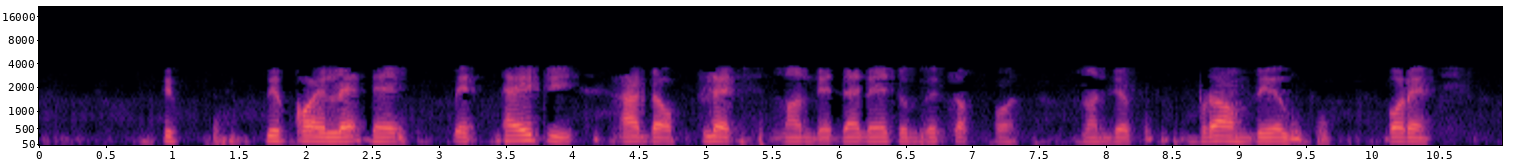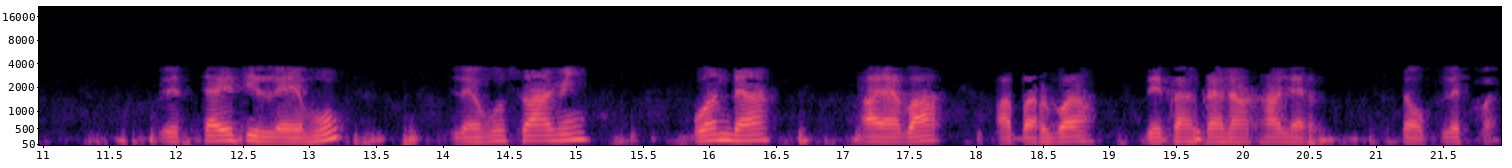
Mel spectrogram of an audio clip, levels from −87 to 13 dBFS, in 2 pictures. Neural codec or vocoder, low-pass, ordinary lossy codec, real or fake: codec, 16 kHz, 1 kbps, FreqCodec, larger model; 3.6 kHz; MP3, 16 kbps; fake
